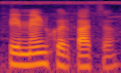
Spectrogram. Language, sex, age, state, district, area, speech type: Goan Konkani, male, 18-30, Goa, Salcete, rural, spontaneous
